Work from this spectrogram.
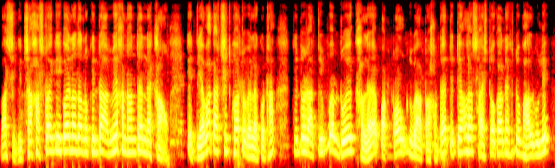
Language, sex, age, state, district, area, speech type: Assamese, male, 60+, Assam, Majuli, urban, spontaneous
